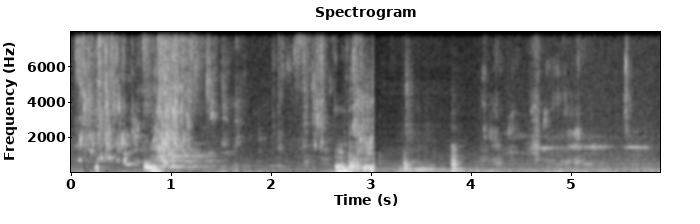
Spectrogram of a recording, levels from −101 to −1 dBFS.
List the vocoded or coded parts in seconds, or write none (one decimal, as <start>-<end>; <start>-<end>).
3.1-3.8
